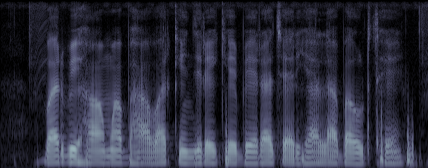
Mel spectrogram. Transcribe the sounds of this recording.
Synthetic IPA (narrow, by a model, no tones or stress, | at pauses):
bəɾbiɦaːmabʱa̰ːʋaɾkɪ̃nd͡ʒɾekebeːɾat͡ʃə̰ɾɪja̰ːla̰bəʊʈt̪ʰeː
